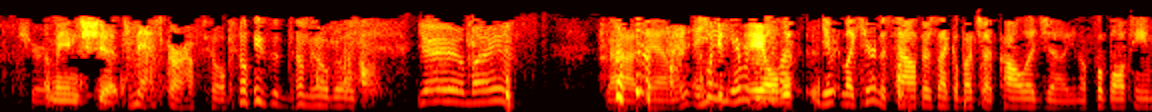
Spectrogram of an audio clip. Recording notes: …'s Personal Prank Phone Calls Collection.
